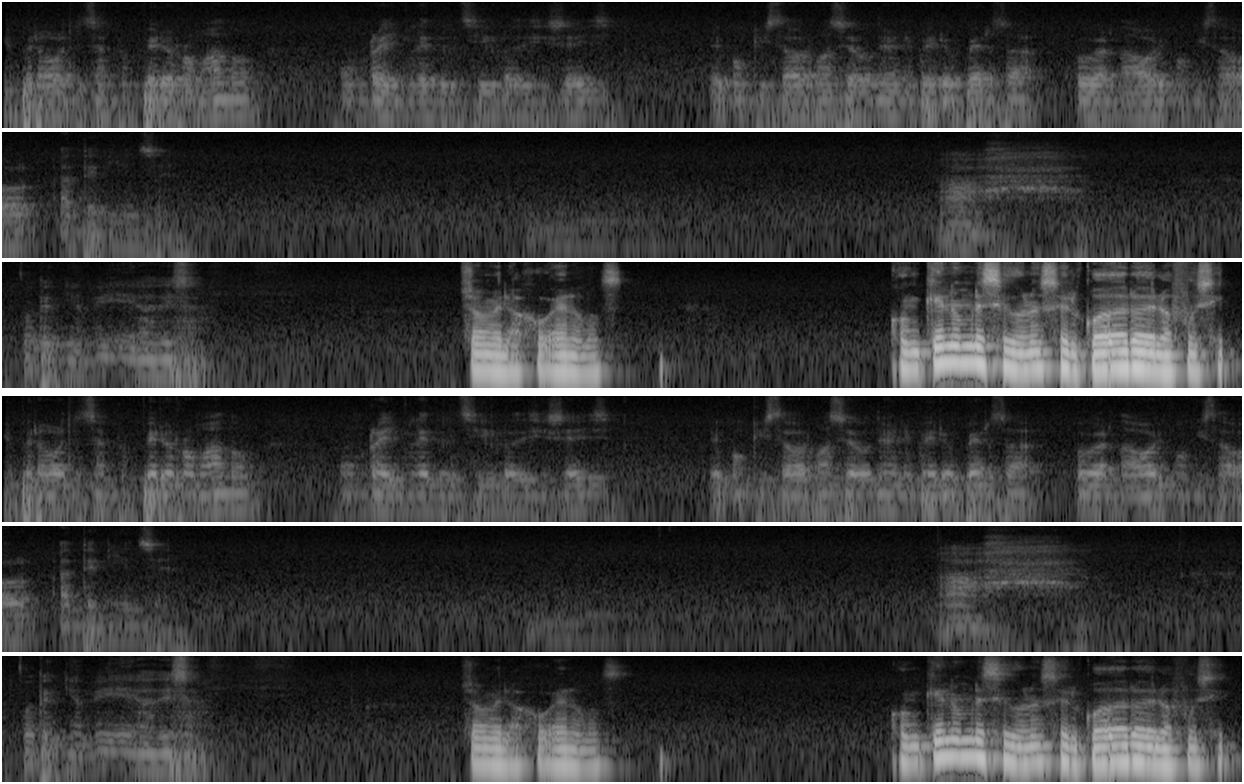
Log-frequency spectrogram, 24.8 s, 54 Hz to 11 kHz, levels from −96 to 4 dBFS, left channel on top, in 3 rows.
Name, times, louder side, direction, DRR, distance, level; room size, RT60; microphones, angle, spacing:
voice 1, 0.0-1.9 2.2-4.1 4.7-6.8 7.1-9.4 11.8-12.7 14.5-15.6 16.2-18.5, right 1 dB, 45° right, 2.1 m, -54 dB
voice 2, 19.6-20.6 22.5-24.7, left 5 dB, 50° left, 0.4 m, -29 dB
7.5 x 7.1 x 6.2 m
head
